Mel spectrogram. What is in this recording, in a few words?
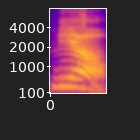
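"miao", Mandarin, fourth tone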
